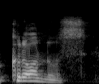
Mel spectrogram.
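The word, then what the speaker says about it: χρόνος: Se pronuncia em português cronos, mas no grego é Cronos e Kairos.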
